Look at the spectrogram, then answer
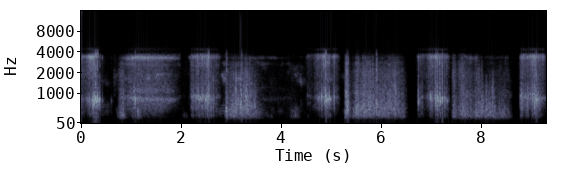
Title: sleep snoring.avi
